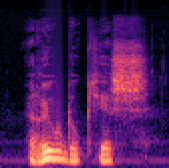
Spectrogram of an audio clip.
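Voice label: "ruwdoekjes", Dutch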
